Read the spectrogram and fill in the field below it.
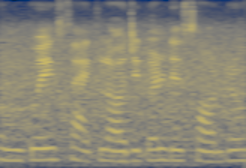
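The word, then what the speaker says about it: psychological: होता है जहनी बीमारियां ये पीस में साइलेंट होता है यहां से हम इसको पढ़ते हैं साइकोलॉजिकल डिसऑर्डर डिसऑर्डर कहते हैं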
